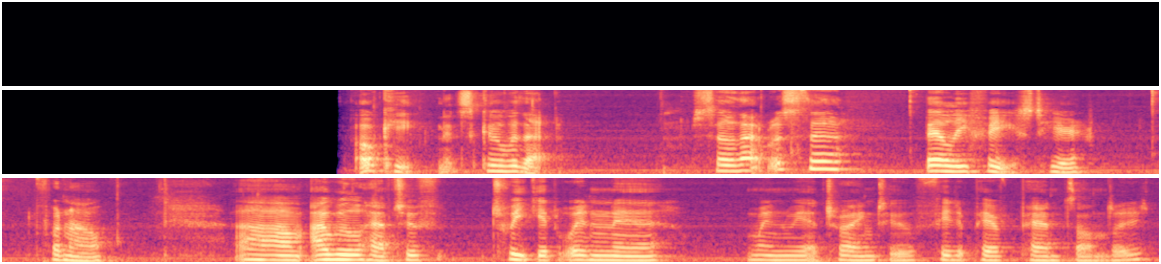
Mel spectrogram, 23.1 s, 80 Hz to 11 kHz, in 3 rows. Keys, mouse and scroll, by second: 0.3 click, 0.3 g, 0.6 scroll down 3, 0.6 middle click, 1.3 scroll up 3, 1.4 click, 1.6-7.8 typing, 1.9 middle click, 2.4 scroll down 2, 2.5 middle click, 2.6 scroll up 3, 2.7 middle click, 2.9 click, 2.9 middle click, 3.6 middle click, 3.6 scroll down 1, 3.7 click, 3.7 scroll up 2, 4.2 scroll down 1, 4.3 middle click, 4.9 click, 5.3 middle click, 5.9 click, 6.4 click, 6.5 middle click, 7.0 middle click, 7.3 shift+click, 7.4 middle click, 8.0 click, 8.1 scroll up 3, 8.5-8.9 scroll down 6, 8.6 middle click, 9.3 middle click, 9.3 scroll down 1, 9.6 middle click, 10.2 middle click, 11.1 Tab, 12.8 shift+middle click, 13.8-15.4 drag, 16.2-17.2 middle drag, 17.9-23.1 middle drag.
